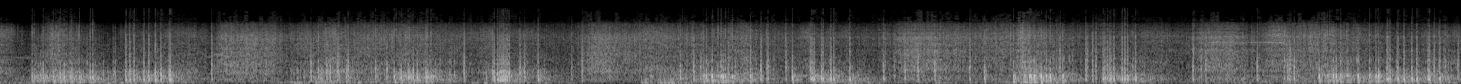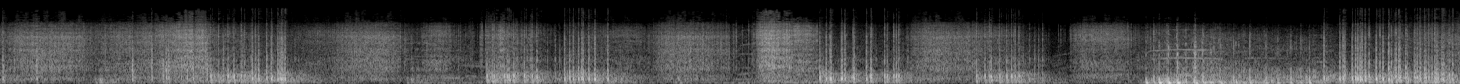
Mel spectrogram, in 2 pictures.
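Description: Fireworks display going off without pause: a dense stream of crackling bursts and bangs. It grows heavier and deeper in the last few seconds.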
